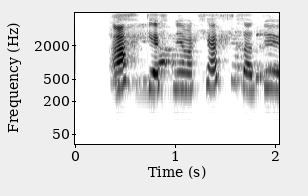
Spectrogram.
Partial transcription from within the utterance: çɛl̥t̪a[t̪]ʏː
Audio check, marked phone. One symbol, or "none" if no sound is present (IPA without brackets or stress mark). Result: t̪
